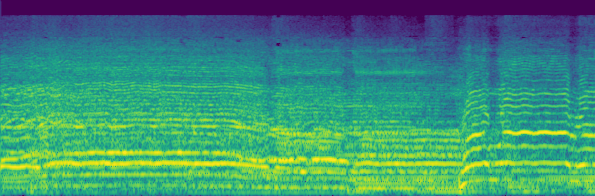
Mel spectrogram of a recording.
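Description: A church congregation singing a worship song together, holding long notes with a wavering pitch. About three and a half seconds in, a new phrase slides up into place.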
